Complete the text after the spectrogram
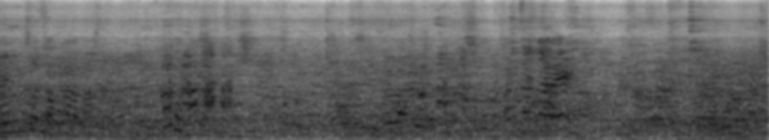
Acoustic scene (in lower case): restaurant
